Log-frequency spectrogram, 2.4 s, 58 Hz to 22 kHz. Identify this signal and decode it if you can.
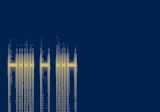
Morse code, heard as a keyed tone, about 32 wpm, 700 Hz. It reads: BTU
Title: Top 90 QSO Elements 30wpm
